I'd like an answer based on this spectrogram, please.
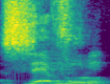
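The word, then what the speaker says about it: Zebulun: Ah, Zebulon. Na pronúncia é Zevulun. Zevulun. Tá aqui como é a pronúncia hebraica, para facilitar.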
